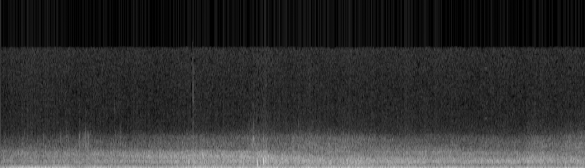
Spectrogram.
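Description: A steady low engine-like hum under an even rush of wind-like noise.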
